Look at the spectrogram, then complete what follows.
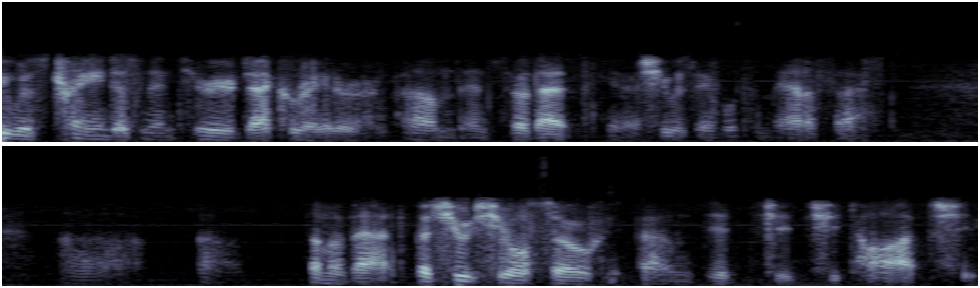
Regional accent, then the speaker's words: Singapore; born there; also born or lived in San Francisco / London / Netherlands / Greenwich, Connecticut; I was born in Singapore.

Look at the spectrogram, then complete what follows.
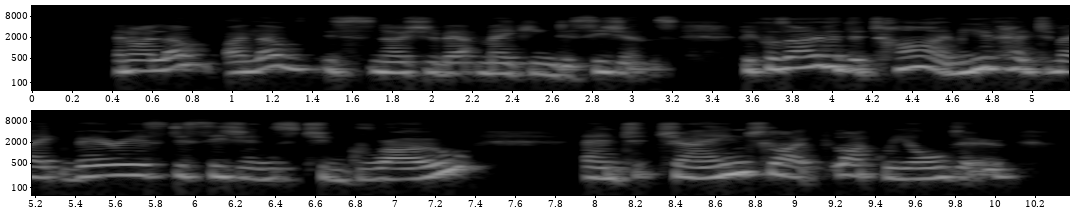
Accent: Australia; I grew up in Australia

